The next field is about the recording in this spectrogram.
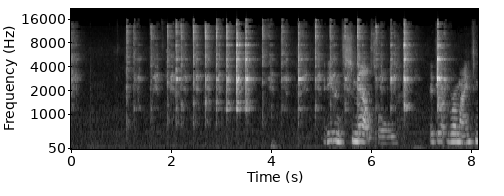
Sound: sound of metal spoon scraping in a porcelain bowl

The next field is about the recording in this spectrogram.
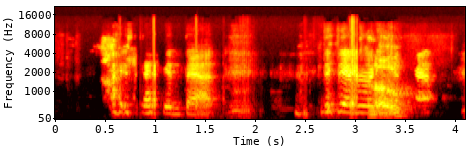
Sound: chuckles

